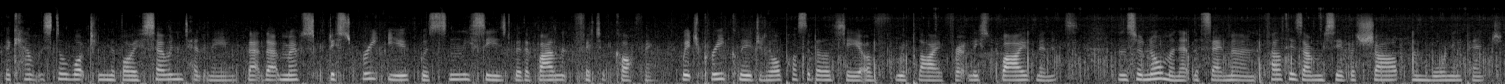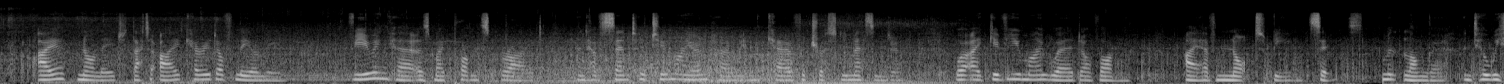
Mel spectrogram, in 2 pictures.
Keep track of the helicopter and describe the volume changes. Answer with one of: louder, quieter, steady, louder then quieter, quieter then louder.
louder then quieter.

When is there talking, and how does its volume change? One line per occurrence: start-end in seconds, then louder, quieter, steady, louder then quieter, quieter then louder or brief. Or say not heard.
0.0-30.0 steady.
